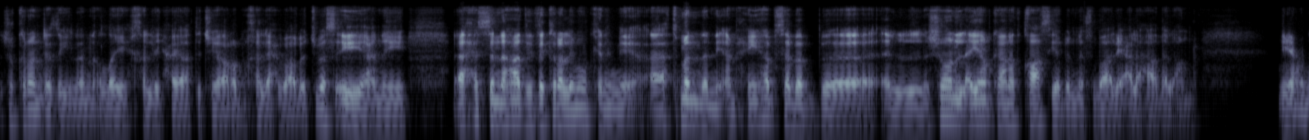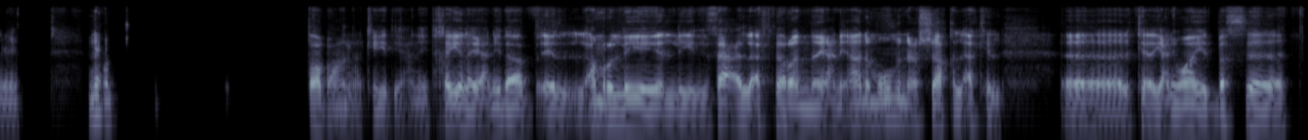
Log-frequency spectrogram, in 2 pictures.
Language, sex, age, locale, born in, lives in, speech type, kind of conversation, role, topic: Arabic, male, 30-34, ar-SA, Saudi Arabia, United States, conversation, unstructured, none, لو تقدر تمسح ذكرى واحدة من الماضي، هتختار إيه وليه؟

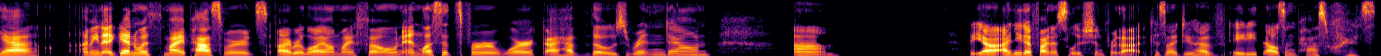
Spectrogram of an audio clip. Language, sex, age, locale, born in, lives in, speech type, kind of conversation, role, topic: English, female, 40-44, en-US, United States, United States, conversation, advice, user, How can I reconnect with a middle school friend naturally?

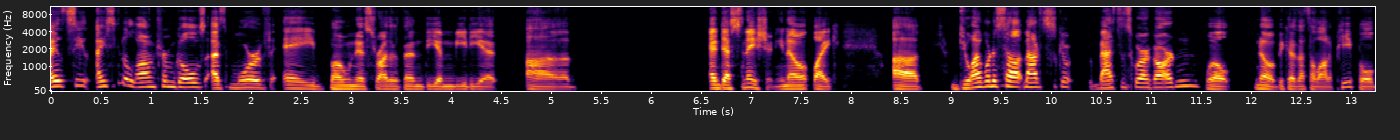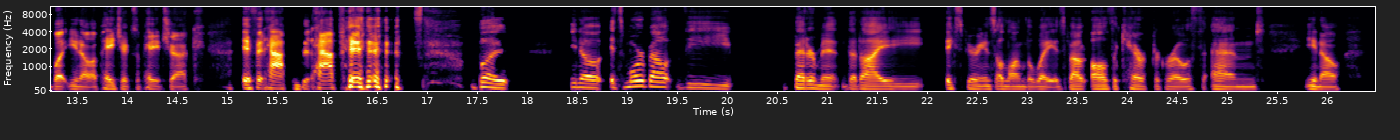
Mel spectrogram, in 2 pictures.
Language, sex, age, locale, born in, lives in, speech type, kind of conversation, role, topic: English, male, 20-24, en-US, United States, United States, conversation, podcast, guest, What motivates you to set future goals?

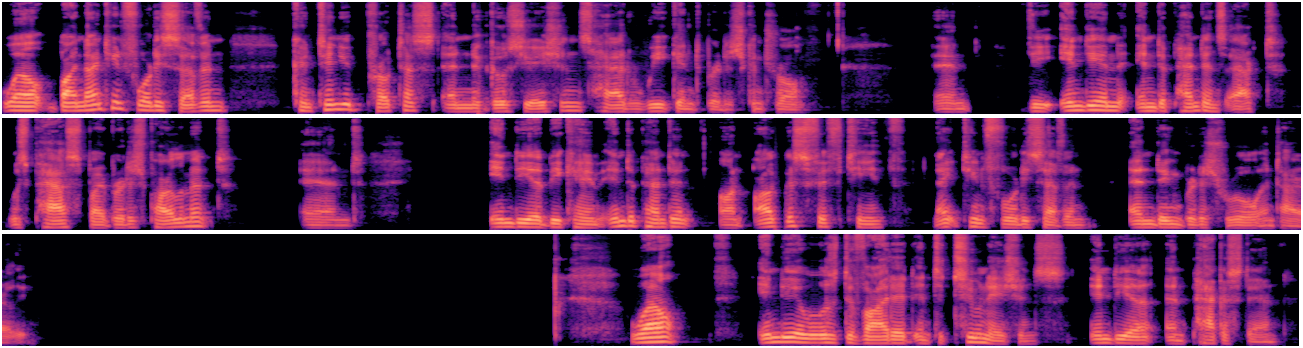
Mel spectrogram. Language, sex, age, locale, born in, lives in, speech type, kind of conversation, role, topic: English, male, 30-34, en-US, United States, United States, read, expert-assistant, expert, What historical events led to the independence of India?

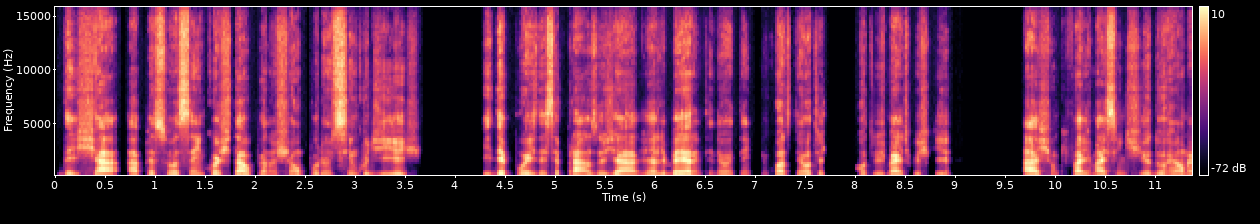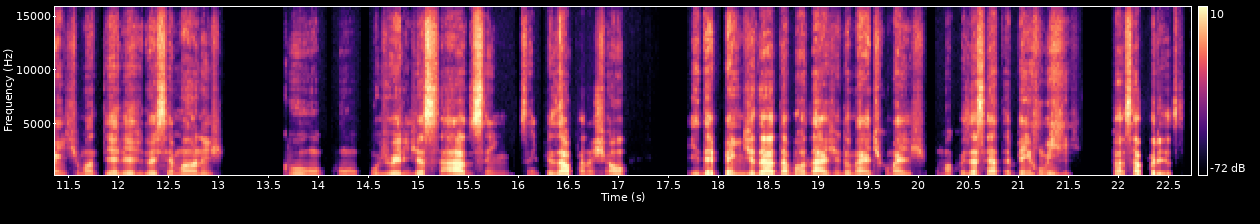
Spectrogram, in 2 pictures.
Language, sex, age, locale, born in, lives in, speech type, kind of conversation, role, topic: Portuguese, male, 30-34, pt-BR, Brazil, Germany, conversation, podcast, guest, Como você mantém a motivação no seu hobby?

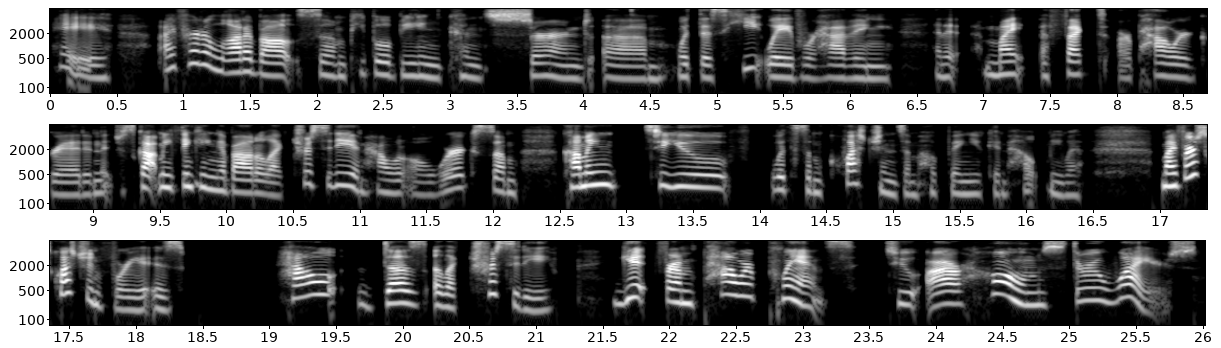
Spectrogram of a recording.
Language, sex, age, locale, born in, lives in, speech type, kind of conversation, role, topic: English, female, 45-49, en-US, United States, United States, read, expert-assistant, asker, How does electricity travel from power plants to homes?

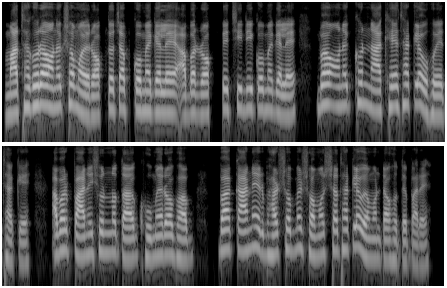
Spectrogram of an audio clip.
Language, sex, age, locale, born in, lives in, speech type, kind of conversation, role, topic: Bengali, male, 25-29, bn-BD, Bangladesh, Bangladesh, read, expert-assistant, expert, হঠাৎ ঘন ঘন মাথা ঘুরছে—কী কী কারণ হতে পারে এবং কখন ডাক্তারের কাছে যাওয়া উচিত?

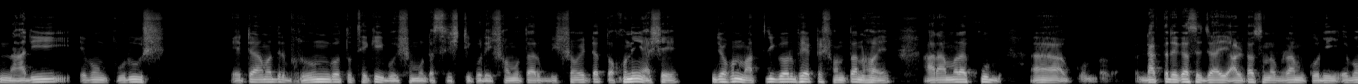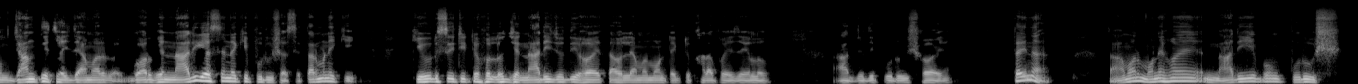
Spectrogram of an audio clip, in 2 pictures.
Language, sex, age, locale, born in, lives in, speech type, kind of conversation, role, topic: Bengali, male, 40-44, bn-BD, Bangladesh, Bangladesh, conversation, unstructured, none, আপনার দৃষ্টিতে সমাজে নারী-পুরুষ সমতা কতটা জরুরি?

